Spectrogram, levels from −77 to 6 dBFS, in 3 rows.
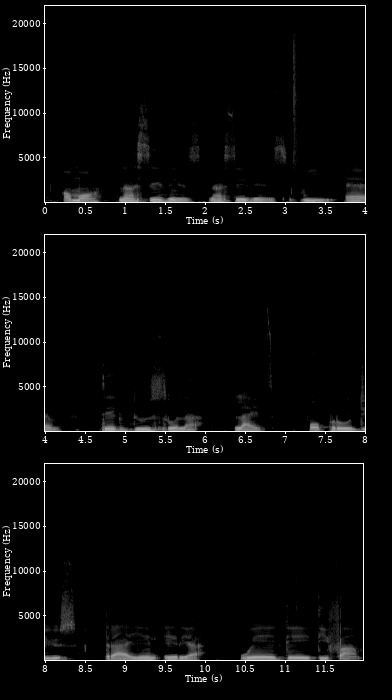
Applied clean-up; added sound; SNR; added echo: classical method Wiener filter.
